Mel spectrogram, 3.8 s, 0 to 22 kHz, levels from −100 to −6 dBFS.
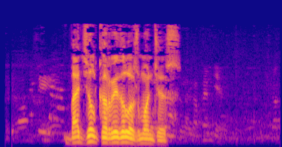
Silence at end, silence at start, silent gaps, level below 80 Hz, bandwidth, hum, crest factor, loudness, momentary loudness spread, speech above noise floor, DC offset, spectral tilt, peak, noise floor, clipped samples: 1.4 s; 0.55 s; none; -76 dBFS; 11.5 kHz; none; 20 dB; -17 LUFS; 12 LU; 45 dB; under 0.1%; -3.5 dB/octave; -2 dBFS; -63 dBFS; under 0.1%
